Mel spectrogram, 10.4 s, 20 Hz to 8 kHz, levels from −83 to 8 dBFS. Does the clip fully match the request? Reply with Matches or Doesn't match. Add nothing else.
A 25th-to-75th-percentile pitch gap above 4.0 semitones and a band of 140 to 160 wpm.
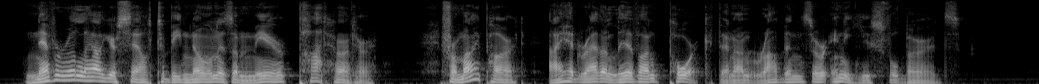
Matches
